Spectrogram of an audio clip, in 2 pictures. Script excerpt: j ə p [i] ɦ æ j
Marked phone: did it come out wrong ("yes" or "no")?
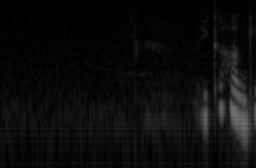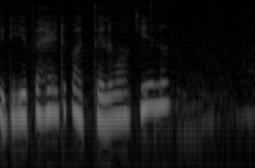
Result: yes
